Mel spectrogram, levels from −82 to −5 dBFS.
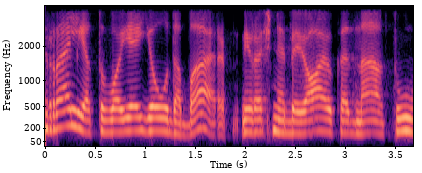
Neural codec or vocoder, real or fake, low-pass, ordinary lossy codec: none; real; 3.6 kHz; AAC, 24 kbps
